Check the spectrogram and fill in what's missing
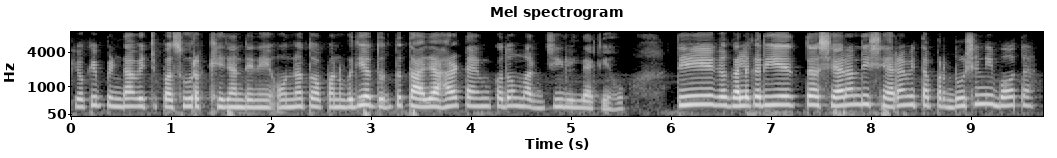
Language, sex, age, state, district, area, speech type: Punjabi, female, 30-45, Punjab, Barnala, rural, spontaneous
